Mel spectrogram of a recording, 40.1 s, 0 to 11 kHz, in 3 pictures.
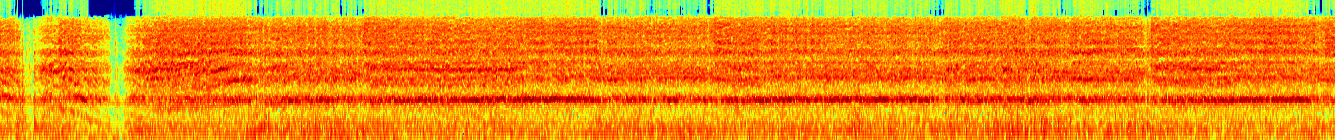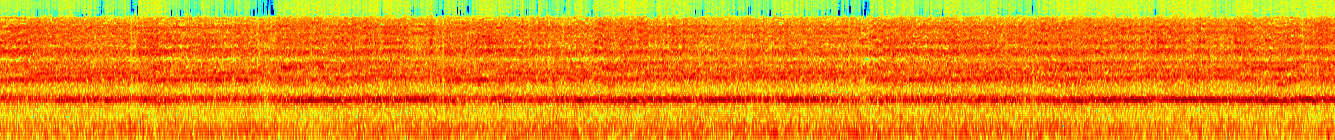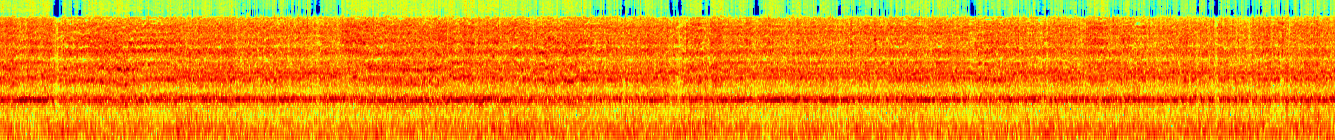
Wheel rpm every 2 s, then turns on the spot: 90, 220, 220, 230, 230, 220, 220, 230, 220, 230, 230, 230, 230, 220, 230, 220, 230, 230, 230, 230.
none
